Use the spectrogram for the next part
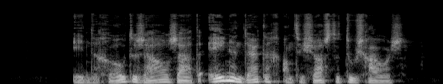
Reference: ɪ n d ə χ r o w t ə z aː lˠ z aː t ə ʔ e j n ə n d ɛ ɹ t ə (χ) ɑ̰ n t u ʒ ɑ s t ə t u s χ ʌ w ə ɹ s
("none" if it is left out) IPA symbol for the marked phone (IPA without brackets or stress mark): χ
